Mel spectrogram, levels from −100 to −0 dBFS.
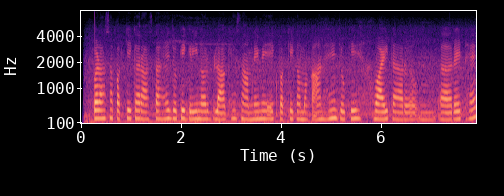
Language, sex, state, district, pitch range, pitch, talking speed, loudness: Hindi, female, Uttar Pradesh, Jyotiba Phule Nagar, 185-205 Hz, 195 Hz, 180 wpm, -24 LUFS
